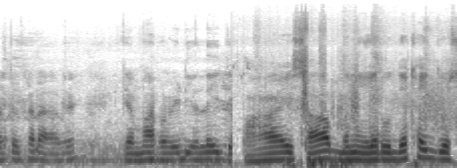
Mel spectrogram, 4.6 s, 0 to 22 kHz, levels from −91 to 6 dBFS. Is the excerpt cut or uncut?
cut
